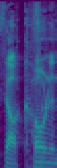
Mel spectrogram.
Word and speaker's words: Falcone: And it's actually Falcone in this movie. – Falcone. It's just Falcone. – Different pronunciation.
